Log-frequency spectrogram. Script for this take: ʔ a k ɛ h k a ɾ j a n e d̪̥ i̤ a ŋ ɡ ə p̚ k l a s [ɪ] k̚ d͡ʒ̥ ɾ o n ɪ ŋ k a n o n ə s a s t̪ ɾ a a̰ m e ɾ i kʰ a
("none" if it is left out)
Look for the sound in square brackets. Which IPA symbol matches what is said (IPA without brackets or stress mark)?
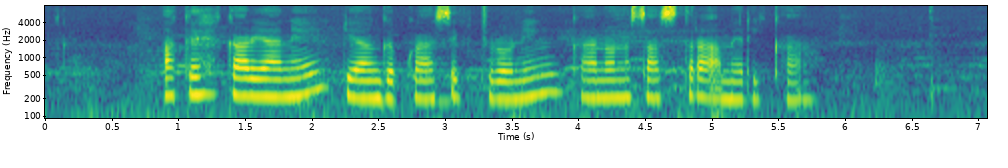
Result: ɪ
